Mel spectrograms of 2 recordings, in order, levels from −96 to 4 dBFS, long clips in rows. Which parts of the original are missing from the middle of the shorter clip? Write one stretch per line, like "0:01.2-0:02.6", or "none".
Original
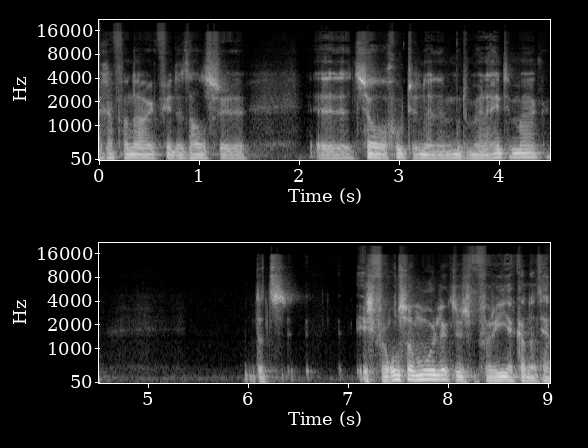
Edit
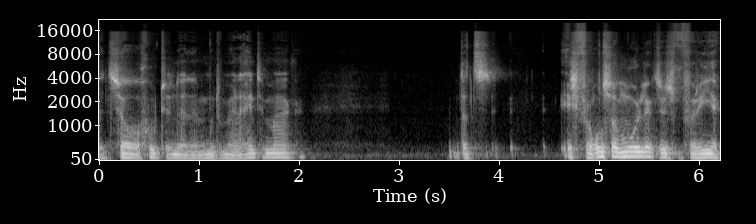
none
